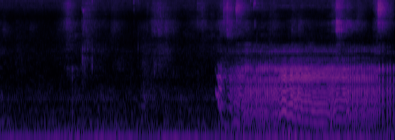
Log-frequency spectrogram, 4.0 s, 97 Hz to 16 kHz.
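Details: Sleeping black female chihuahua, recorded 18 July 2021 at 21:07, lets out one long, fluttering, rattly snore after a quiet stretch, over a constant low background hum.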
